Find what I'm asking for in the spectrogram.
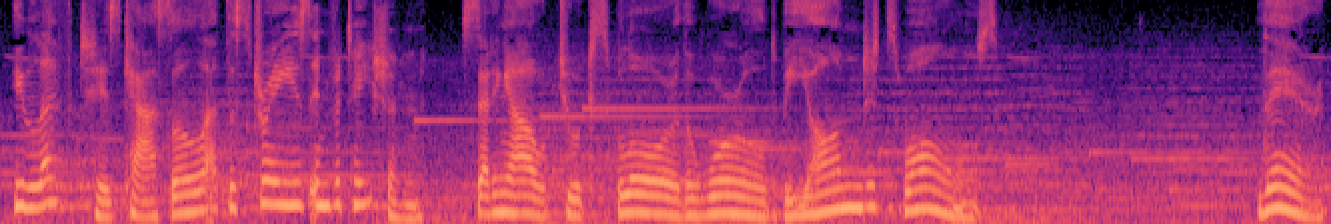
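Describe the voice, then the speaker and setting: A woman voicing a storybook narrator in a video game, telling a fable in a measured way. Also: on the low side, a little mellow. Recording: long reverb on the voice. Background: music.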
